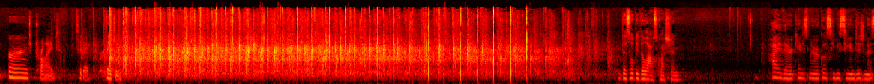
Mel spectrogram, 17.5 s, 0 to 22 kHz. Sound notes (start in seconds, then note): 5.1 applause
